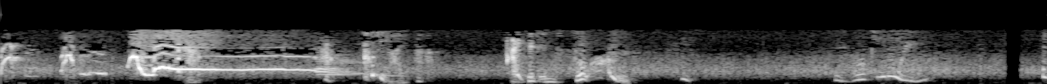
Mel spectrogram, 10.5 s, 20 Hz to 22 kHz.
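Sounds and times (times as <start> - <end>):
dog yelping: 0.0 - 2.3
dog howling: 0.0 - 3.6
speech: 5.3 - 7.0, 8.4 - 9.4.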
